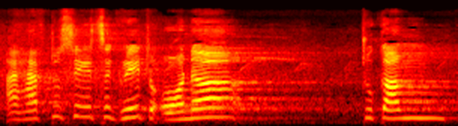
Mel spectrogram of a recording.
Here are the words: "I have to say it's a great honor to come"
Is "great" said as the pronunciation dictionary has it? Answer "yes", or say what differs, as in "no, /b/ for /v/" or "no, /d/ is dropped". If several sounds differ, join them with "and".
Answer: yes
